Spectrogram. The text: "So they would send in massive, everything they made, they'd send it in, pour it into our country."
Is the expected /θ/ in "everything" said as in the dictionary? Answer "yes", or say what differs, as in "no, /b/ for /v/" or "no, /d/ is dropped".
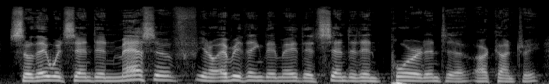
yes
